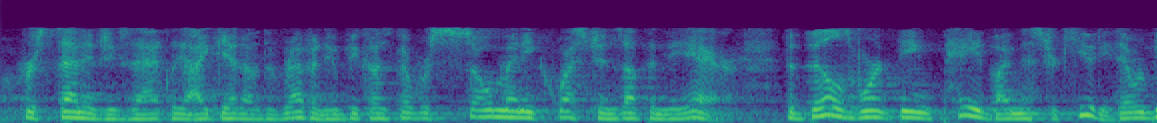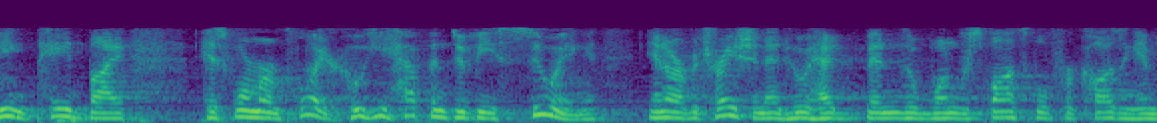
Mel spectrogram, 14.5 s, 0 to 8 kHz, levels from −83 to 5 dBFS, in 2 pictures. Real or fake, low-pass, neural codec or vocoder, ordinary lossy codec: real; 7.2 kHz; none; AAC, 16 kbps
